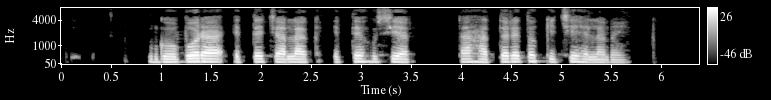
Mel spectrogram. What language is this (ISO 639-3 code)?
ori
